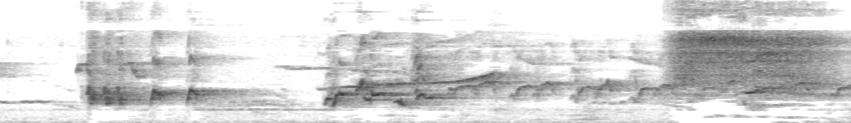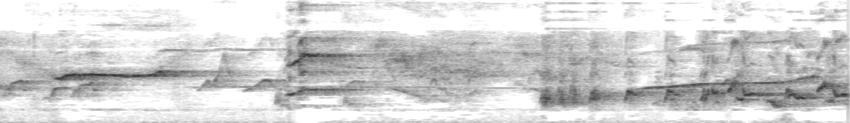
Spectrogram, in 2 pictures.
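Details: Kacer, the oriental magpie-robin, sings a long lively training song meant to prompt lazy birds to sing: rich mix of sweet whistles, scratchy buzzes and rapid trilled runs, delivered in near-continuous bursts.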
